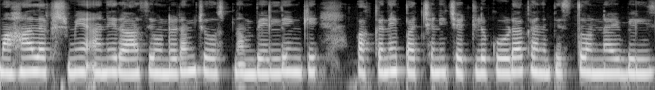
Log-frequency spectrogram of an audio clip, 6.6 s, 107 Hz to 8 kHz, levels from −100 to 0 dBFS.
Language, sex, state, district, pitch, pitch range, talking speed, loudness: Telugu, female, Andhra Pradesh, Krishna, 250 Hz, 245-255 Hz, 110 wpm, -14 LUFS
